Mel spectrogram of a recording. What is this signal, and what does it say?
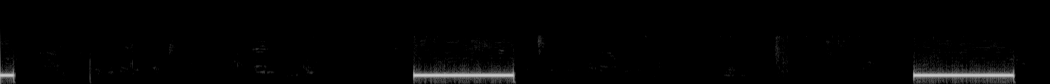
Ringback tone (Europe, 425 Hz), with speech.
